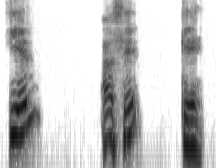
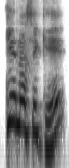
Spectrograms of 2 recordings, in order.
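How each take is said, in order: First: "¿Quién ... hace ... qué?" with clear gaps; word by word. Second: Said in the usual way. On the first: Shown as a demonstration. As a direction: pause after "Quién" and after "hace". Teacher repeats example word by word.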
